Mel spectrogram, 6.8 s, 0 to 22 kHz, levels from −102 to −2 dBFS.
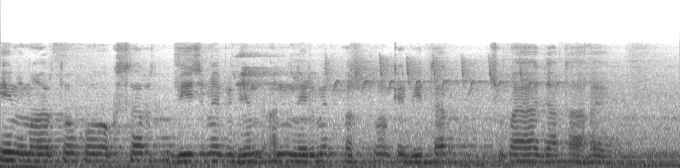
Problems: constant background noise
